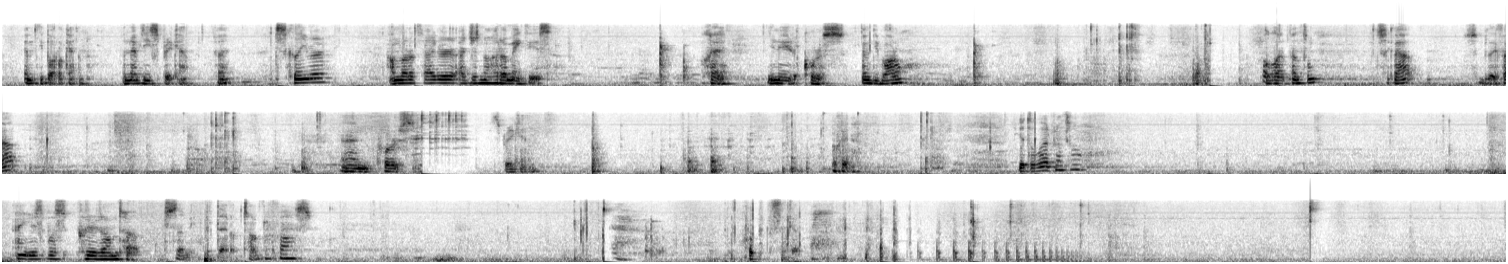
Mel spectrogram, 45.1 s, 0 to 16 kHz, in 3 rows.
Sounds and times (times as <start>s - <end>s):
Speech: 0.2s - 9.7s, 16.9s - 19.3s, 19.9s - 20.5s, 25.2s - 26.0s, 30.2s - 33.2s.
